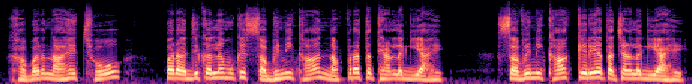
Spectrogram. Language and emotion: Sindhi, disgusted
